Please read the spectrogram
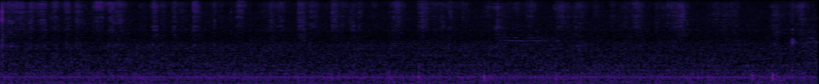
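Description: Marker pen writing on a whiteboard: faint, irregular scratching and squeaking strokes as words are written, over a steady low hum.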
